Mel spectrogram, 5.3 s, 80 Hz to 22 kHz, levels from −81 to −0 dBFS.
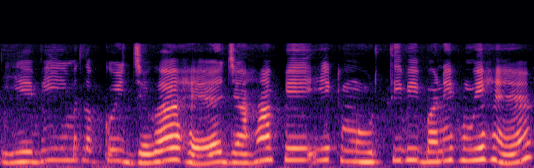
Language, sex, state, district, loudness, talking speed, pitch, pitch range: Hindi, female, Bihar, West Champaran, -17 LUFS, 155 wpm, 255 Hz, 225-270 Hz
